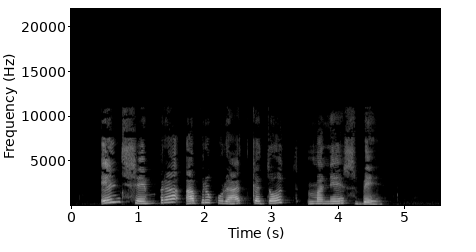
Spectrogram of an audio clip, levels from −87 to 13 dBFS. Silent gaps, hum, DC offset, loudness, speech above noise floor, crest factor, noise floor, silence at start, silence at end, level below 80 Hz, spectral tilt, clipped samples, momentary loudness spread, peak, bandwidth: none; none; under 0.1%; -29 LUFS; 52 dB; 20 dB; -80 dBFS; 0.45 s; 0.9 s; -86 dBFS; -4 dB/octave; under 0.1%; 8 LU; -10 dBFS; 11.5 kHz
